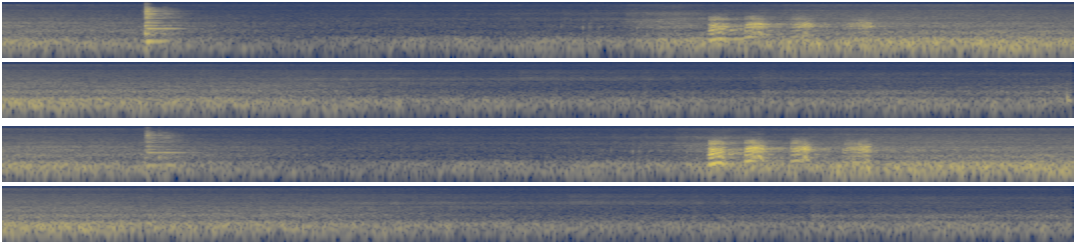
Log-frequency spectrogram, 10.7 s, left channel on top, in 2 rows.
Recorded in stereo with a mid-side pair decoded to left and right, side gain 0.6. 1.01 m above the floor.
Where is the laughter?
40° right, 2 m.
